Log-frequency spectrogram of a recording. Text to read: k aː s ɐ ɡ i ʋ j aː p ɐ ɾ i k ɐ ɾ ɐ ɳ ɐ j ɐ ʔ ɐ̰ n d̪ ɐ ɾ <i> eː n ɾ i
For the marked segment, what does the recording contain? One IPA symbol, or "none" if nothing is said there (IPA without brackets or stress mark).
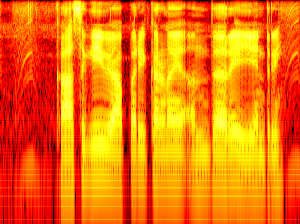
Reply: e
